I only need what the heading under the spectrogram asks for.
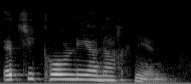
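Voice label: "Etzikolnianakhnian", pronunciations; Fourth Way; Beelzebub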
